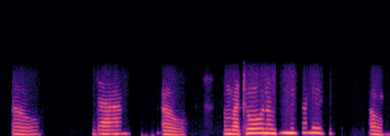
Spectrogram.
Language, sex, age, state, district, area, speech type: Bodo, female, 30-45, Assam, Kokrajhar, rural, conversation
